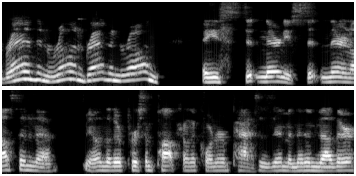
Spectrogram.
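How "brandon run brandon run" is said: put-on very high, drawn-out, stretched scream. Retelling a race, cheering an athlete on: imitating own screaming. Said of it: "and I'm screaming".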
